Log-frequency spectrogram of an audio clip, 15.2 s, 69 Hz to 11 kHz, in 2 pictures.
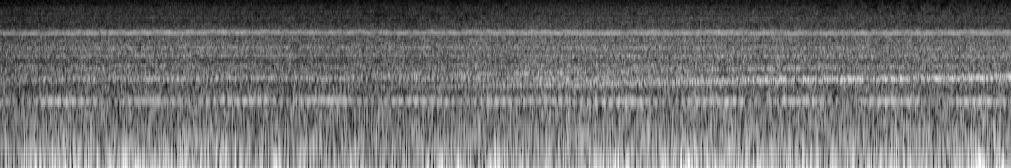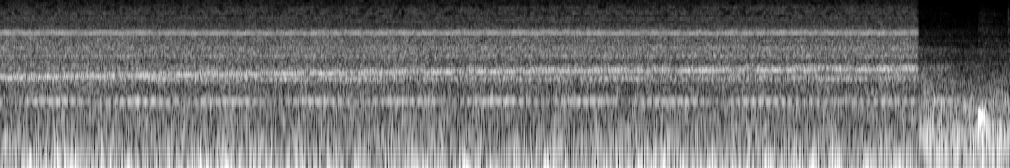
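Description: The Boeing 787 jet engines in Microsoft Flight Simulator hold a steady, loud whine and roar, with a tone slowly rising, sustained throughout without voices.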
